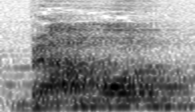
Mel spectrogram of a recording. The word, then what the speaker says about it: ব্রাহ্মণ: দিয়ে আমরা কয়েকটি উদাহরণে যাচ্ছি ব্রহ্ম ব্রহ্ম ব্রাহ্মণ ব্রাহ্মণ এই শব্দ দুটি বা ব্রহ্ম পুত্র এখানে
